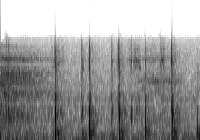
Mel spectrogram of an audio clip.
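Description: About six light, irregular clicks and taps over faint room noise.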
